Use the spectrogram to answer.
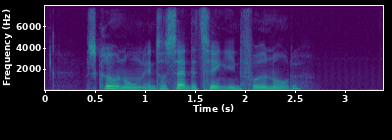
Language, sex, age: Danish, male, 25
